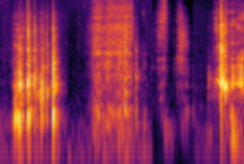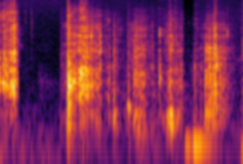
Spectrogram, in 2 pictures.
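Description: Close-miked crunching of Maltesers, malted milk chocolate balls, being bitten and chewed, in several short crackly bursts.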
